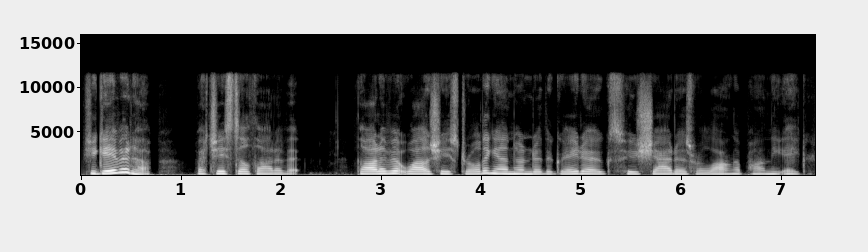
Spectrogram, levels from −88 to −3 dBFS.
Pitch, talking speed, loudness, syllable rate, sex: 225 Hz, 235 wpm, -18 LUFS, 6.2 syllables/s, female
